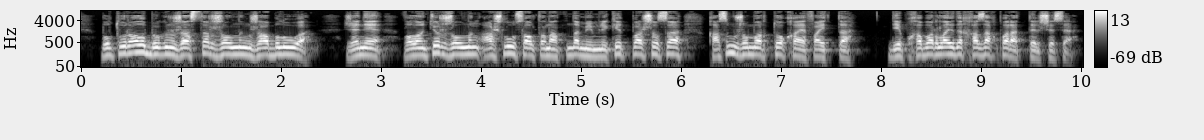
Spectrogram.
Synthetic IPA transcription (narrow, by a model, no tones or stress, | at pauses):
b̥ʊlˠt̪ʰuɾɑlˠəbʏɡʲɪnʒɑst̪ɑɾʒəlˠənəɴʒɑbəlˠuə | ʒæne̞vo̞lˠo̞nt̪ʲe̞ɾʒəlˠənəɴɑʃəlˠusɑlˠt̪ɑnɑt̪ənd̪ɑme̞mle̞kʲe̞t̪̚bɑsʃəsəqʰɑsəmʒo̞mɑɾt̪ʰːo̞qɑje̞fɑjt̪ːə | d̪e̞pχɑbɑɾlˠɑjd̪əqʰɑzɑq̚pɑɾɑt̪ʰːɪlʃɪsɪ̰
